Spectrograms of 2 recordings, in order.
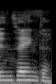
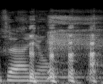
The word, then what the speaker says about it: Nzangayon: Elle est de Nzenga. C'est faux, dis bien. Elle est de Nzangayon.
